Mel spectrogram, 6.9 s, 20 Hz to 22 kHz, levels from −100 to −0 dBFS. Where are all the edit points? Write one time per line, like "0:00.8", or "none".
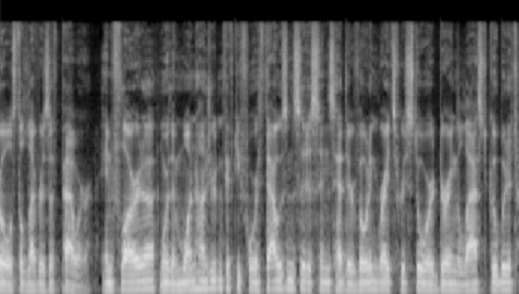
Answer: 0:01.2
0:02.1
